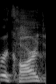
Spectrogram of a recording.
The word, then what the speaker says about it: Ricard: Is it Ricard? Did I say that right? Well, or is it something else? – You did.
